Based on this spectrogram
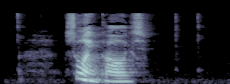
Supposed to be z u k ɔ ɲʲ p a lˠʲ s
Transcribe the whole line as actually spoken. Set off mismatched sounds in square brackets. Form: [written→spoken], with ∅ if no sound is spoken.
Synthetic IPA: [z→s] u [k→∅] ɔ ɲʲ [p→k] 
